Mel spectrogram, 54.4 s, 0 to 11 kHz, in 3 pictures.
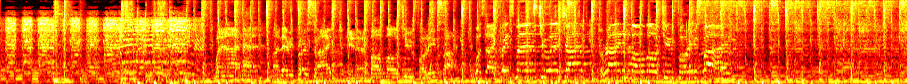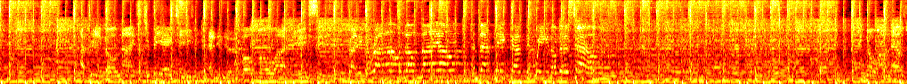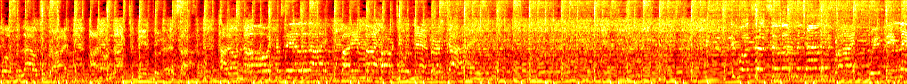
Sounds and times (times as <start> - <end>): Exciting music: 0.0 - 54.4
Soundtrack music: 0.0 - 54.4
Pop music: 1.0 - 54.4.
